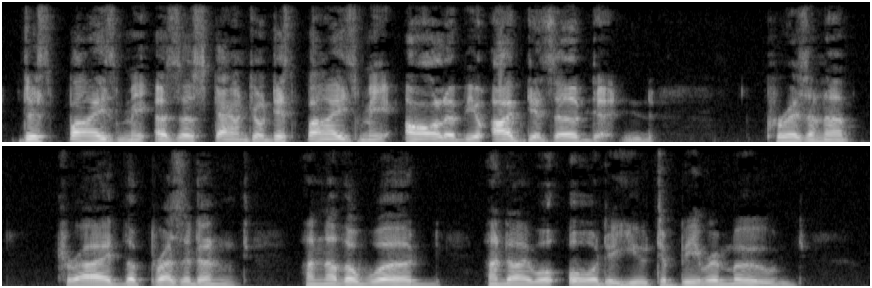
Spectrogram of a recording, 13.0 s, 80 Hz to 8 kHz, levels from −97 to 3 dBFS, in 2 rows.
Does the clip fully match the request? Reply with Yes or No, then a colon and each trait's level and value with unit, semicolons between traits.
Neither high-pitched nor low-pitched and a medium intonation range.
No: low, 125 Hz; average, 3.2 semitones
